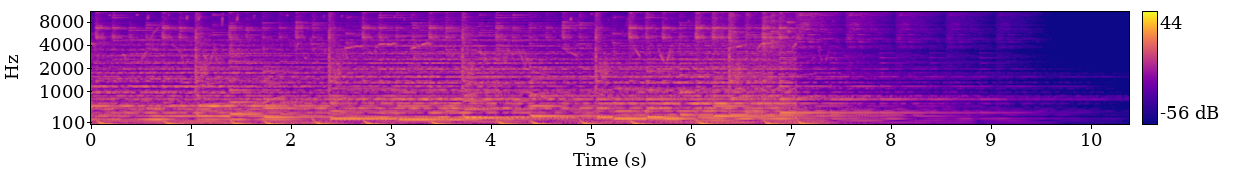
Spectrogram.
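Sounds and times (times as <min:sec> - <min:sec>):
spring nature sounds: 0:00.0 - 0:09.0
music: 0:00.0 - 0:10.3.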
